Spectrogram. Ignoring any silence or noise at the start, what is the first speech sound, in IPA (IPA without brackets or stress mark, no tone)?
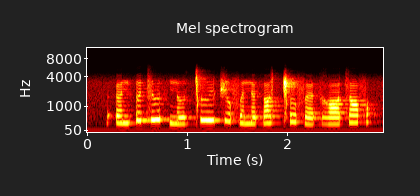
ʔ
